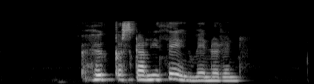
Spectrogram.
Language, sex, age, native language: Icelandic, female, 30-39, Icelandic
